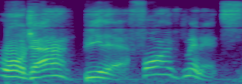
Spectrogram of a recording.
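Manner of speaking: put-on slow, unhurried British accent, high pitch. Retelling a call with troops in contact and a guy answering, british accent. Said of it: "He's got a British accent".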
